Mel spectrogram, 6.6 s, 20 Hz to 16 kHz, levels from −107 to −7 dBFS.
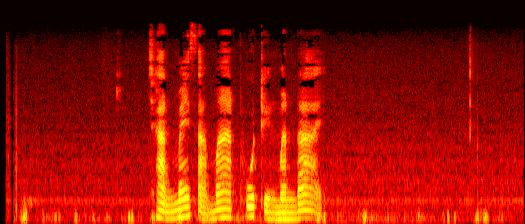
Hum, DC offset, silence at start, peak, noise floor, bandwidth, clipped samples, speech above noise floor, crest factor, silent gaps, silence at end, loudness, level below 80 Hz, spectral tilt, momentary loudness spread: none; under 0.1%; 0.25 s; -12 dBFS; -58 dBFS; 11 kHz; under 0.1%; 27 dB; 24 dB; none; 0.45 s; -32 LUFS; -62 dBFS; -6 dB/octave; 20 LU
